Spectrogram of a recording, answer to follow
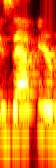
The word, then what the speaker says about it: Zapier: thing for me yeah apparently zapier makes you happier so that's the way I've gotta remember and I've been saying it wrong oh that's um and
